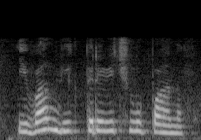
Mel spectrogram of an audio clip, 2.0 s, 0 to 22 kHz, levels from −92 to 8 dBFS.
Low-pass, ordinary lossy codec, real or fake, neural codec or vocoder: 7.2 kHz; AAC, 48 kbps; real; none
